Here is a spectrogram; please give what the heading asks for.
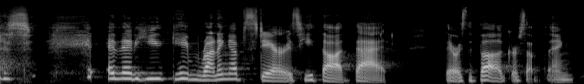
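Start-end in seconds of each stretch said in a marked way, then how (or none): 0.0-0.3 high-pitched yell for Matt; retold scream. Wife yelling downstairs for her husband after the test, re-enacted scream. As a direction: call out in a re-enacted shriek. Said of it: "I just screamed for Matt".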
